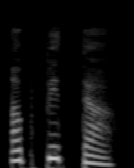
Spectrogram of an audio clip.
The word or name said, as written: ಆಪಾತ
